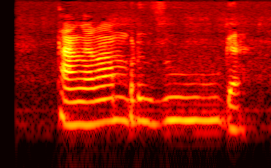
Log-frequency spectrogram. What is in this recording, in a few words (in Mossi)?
"tãng-rãmbrzũuga", moore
